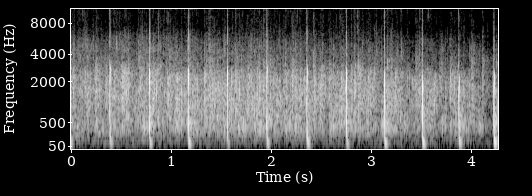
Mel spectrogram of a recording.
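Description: A congregation clapping in praise, with one man's claps close by standing out sharp and even, about two and a half a second.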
